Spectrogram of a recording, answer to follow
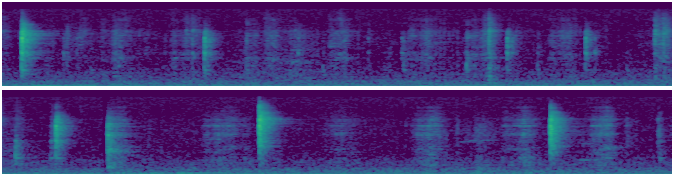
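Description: Irregular small sharp clicks and clinks of metal hardware being worked by hand as a crib's wire mattress support is fastened to the frame, with a few louder clicks right at the start, about seven seconds in and about nine seconds in.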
